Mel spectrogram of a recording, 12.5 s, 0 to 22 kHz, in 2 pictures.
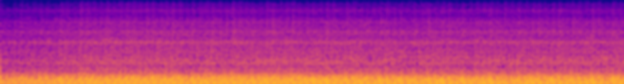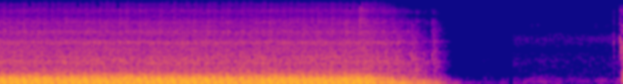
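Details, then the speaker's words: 1997 Honda TRX300EX single-cylinder after cam chain replacement, rebuilt motor with big bore kit and hot cam, start-up in rain: even thumping steady idle, no ticking or chain rattle before shutoff; engine healthy, back up and running. "okay guys there you have it she is alive once again back up and running"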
